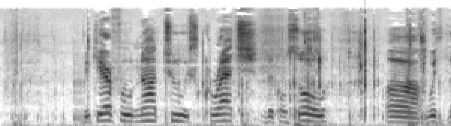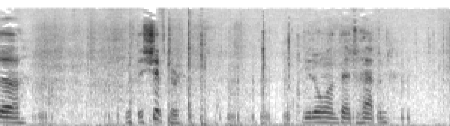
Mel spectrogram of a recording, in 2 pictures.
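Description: Plastic trim clicks and rattles as hands pull it loose.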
